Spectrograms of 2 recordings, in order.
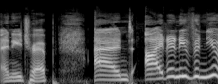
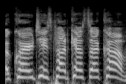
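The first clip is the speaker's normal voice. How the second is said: eager quiz answer; 8 semitones higher than usual. Acted. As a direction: call it out like the class keener.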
